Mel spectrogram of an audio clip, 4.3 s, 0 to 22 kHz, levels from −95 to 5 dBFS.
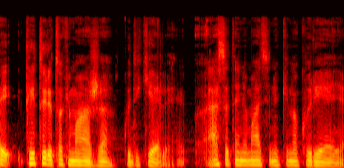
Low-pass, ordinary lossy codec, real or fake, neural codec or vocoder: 14.4 kHz; AAC, 64 kbps; real; none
